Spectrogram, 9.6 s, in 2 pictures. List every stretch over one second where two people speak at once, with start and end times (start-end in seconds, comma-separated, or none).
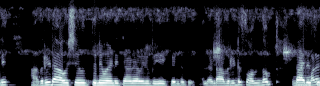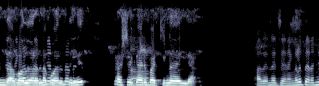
4.5-6.0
